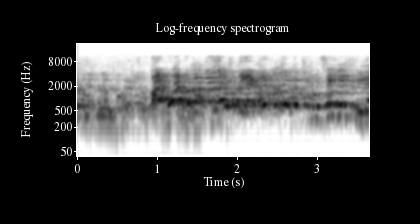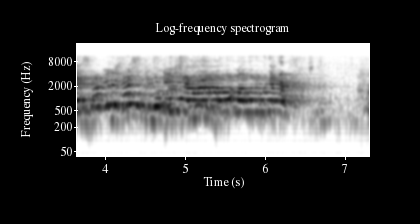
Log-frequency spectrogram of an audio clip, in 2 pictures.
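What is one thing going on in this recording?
A woman speaks with animation through a loudspeaker.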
